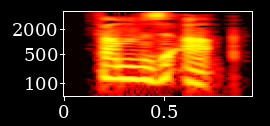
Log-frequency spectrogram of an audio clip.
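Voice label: "thumbs up", English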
